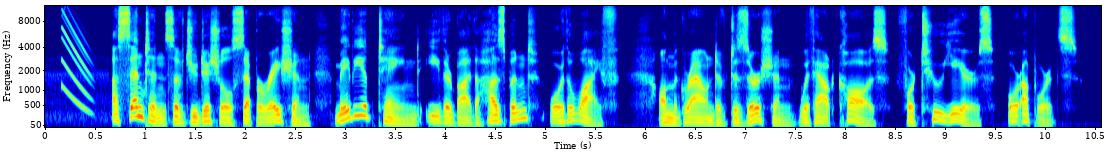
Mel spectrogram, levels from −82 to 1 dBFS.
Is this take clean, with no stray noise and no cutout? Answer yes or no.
no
